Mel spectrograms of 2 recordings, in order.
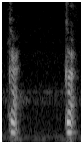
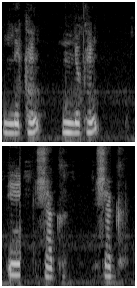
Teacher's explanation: Este es un fonema velar y como su nombre lo indica, nuestra lengua, bueno, la parte de atrás de nuestra lengua, más o menos, se posiciona en el velar y dejamos salir un poquito de aire de la forma que pueda salir un poco.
